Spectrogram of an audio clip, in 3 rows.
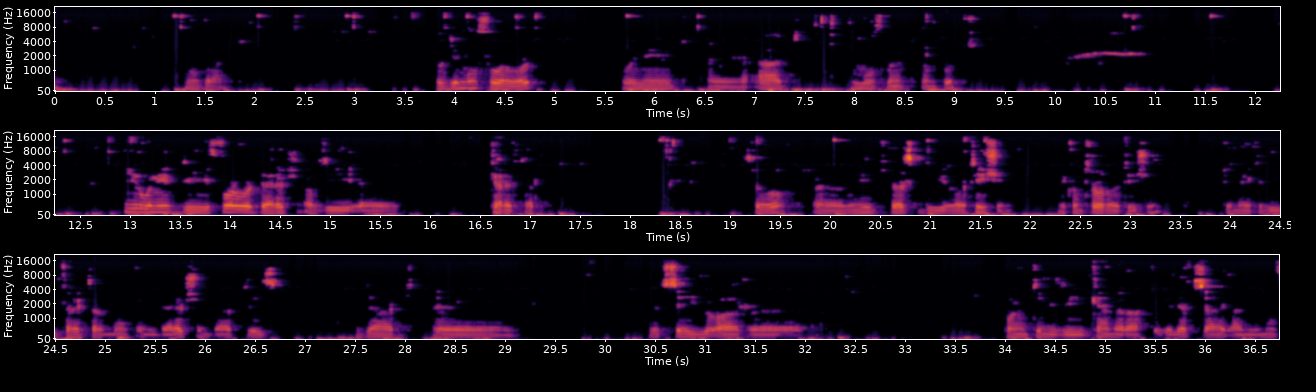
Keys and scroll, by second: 7.0-8.8 typing.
